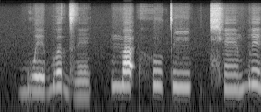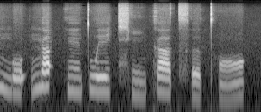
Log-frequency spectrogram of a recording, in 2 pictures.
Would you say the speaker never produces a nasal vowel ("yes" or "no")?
no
